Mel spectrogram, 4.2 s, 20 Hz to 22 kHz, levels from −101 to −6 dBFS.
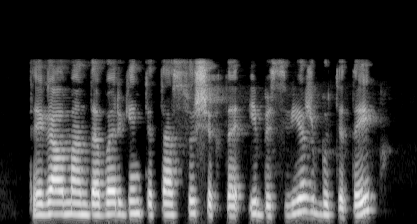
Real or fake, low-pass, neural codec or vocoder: real; 7.2 kHz; none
